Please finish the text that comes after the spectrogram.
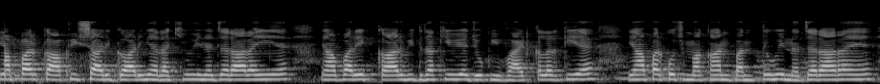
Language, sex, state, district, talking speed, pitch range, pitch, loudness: Hindi, female, Bihar, Sitamarhi, 240 wpm, 215-230 Hz, 225 Hz, -22 LUFS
